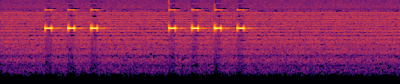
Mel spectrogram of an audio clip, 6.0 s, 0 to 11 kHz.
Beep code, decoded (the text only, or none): 3-4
